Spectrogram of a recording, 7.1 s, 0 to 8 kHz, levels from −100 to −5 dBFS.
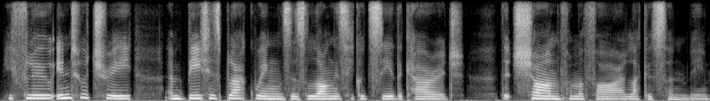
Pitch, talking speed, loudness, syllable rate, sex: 205 Hz, 210 wpm, -19 LUFS, 4.9 syllables/s, female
